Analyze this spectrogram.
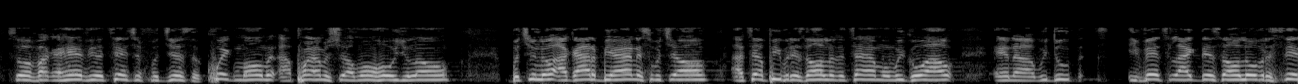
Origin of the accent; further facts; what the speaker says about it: the West Bank, Louisiana, United States; I'm from the West Bank. I was born and raised on the West Bank.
